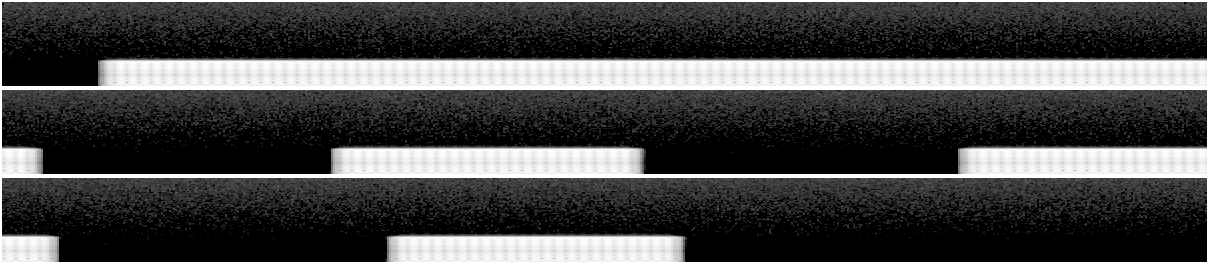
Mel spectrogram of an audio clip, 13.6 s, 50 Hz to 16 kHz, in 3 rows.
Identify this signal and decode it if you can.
Ship horn signal, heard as a ship's horn, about 110 Hz. 1 long, 3 short. At sea: a vessel under tow in fog.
